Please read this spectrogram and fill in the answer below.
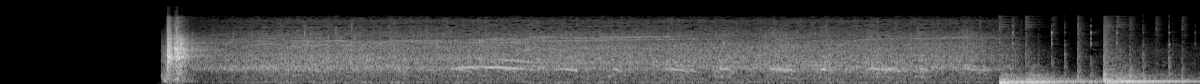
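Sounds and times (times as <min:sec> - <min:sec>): sharp impact crack: 0:01.6 - 0:02.3.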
